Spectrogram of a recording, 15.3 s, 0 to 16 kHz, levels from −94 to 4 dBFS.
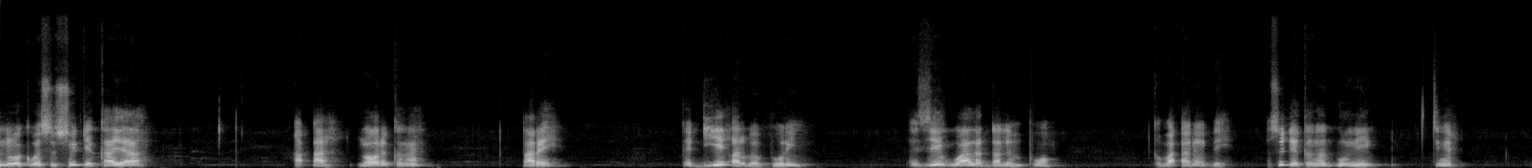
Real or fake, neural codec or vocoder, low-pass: fake; codec, 44.1 kHz, 2.6 kbps, SNAC; 14.4 kHz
